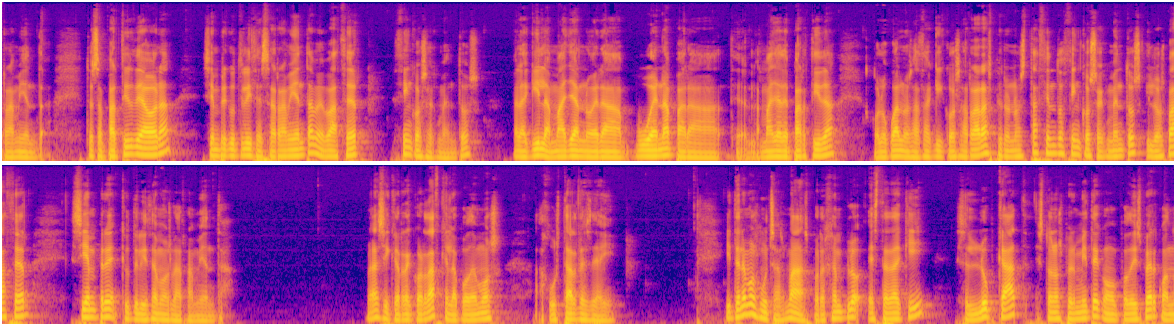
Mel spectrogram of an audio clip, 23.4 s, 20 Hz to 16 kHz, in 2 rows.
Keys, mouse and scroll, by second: 0.9 click, 11.0-12.5 scroll down 1, 12.5 click, 17.5 click, 17.6 scroll down 1, 20.8 click.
